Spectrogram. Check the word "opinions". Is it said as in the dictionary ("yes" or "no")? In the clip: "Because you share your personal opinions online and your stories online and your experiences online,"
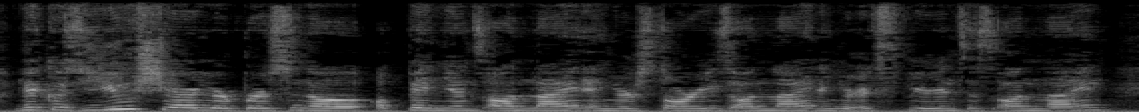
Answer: no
